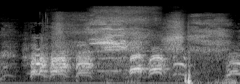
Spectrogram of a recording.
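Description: Several men's voices crying out and laughing without words in dismayed reaction, overlapping one another, with a single thump just before the end.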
